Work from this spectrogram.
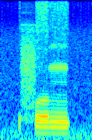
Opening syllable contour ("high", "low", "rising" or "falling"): low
